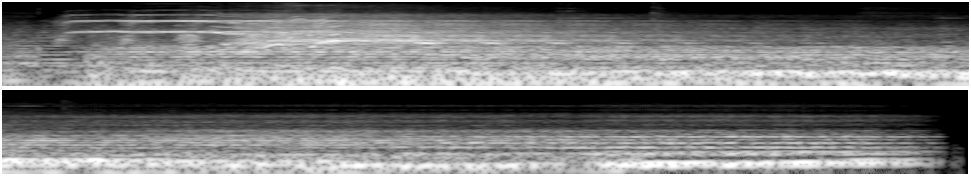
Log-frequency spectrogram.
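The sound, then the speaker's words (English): A shrill, wavering scream rises near the start over a loud, dense droning rumble that holds steady for about ten seconds before cutting off abruptly. “Give a sinister scream for your host”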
